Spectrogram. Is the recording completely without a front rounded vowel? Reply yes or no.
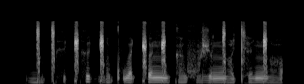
no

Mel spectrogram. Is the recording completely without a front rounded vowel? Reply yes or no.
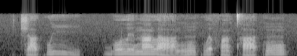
yes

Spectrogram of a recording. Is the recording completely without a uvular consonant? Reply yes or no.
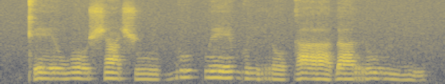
yes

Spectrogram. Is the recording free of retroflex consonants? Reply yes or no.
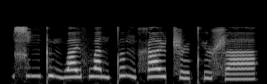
no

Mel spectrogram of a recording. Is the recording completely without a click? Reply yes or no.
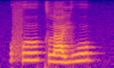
yes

